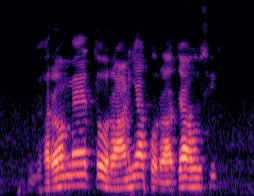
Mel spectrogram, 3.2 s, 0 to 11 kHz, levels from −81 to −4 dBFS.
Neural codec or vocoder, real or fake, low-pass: autoencoder, 48 kHz, 128 numbers a frame, DAC-VAE, trained on Japanese speech; fake; 9.9 kHz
